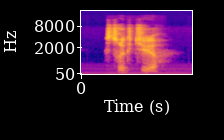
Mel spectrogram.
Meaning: second-person singular present indicative/subjunctive of structurer
- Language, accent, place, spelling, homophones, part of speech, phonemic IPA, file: French, France, Lyon, structures, structure / structurent, verb, /stʁyk.tyʁ/, LL-Q150 (fra)-structures.wav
